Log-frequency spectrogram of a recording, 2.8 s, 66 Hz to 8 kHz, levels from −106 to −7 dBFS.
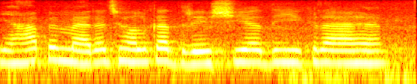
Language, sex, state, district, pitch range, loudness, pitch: Hindi, female, Jharkhand, Garhwa, 220-235 Hz, -13 LUFS, 230 Hz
